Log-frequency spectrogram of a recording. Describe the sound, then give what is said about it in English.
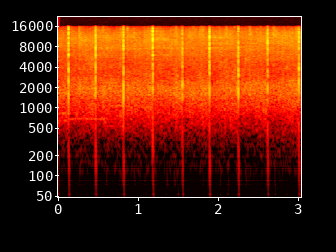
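An audience applauds, with sharp claps landing in a steady, even rhythm roughly three times a second over a continuous wash of crowd noise and cheering. “I'd love to hear a cheer or two in the house this morning.”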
